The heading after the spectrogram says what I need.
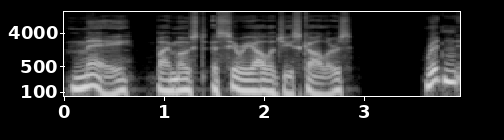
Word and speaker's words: me: The mi pronounced approximately as may by most Assyriogology scholars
